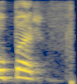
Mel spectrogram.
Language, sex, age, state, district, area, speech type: Hindi, female, 18-30, Madhya Pradesh, Chhindwara, urban, read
